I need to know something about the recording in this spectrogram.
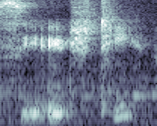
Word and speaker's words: Hexennacht: But so the brand in and of itself is called Hexennacht. I think I'm pronouncing that correctly. It's Hexennacht. All of the fragrances, I'm looking at their site now.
